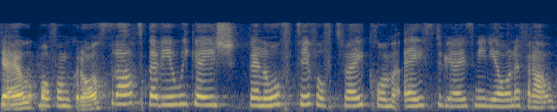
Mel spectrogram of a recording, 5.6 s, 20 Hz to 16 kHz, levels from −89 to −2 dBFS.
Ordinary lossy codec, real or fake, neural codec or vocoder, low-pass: none; fake; codec, 16 kHz, 1.1 kbps, Voila-Tokenizer; 7.2 kHz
